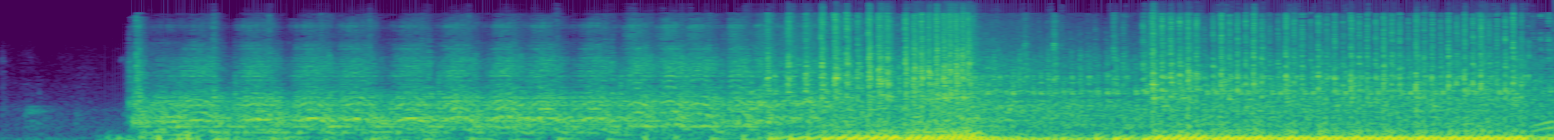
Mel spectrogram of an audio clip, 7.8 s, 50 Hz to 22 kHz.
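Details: David Brown 990 tractor, bought as a non-runner, on its first start. It cranks a few seconds, then catches into a loud, steady diesel clatter at an even idle: starts and runs well.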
